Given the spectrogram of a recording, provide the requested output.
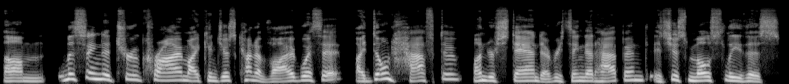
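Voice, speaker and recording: A middle-aged man talking casually as an interview guest, thinking aloud with halting, repeated phrases. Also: fairly high pitch, animated, fairly bright tone, no echo, studio quality. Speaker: guest, audio drama writer and creator.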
